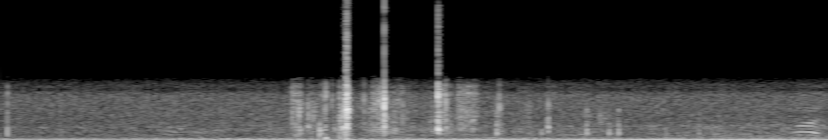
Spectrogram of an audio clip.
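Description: A company of muskets firing a ragged run of shots some way off: about half a dozen sharp cracks inside a second, about a second and a half in, over a steady low hum.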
